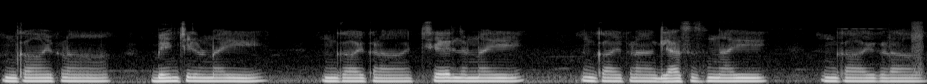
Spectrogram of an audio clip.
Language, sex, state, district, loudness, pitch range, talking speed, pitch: Telugu, male, Andhra Pradesh, Annamaya, -16 LUFS, 150-155 Hz, 70 wpm, 150 Hz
